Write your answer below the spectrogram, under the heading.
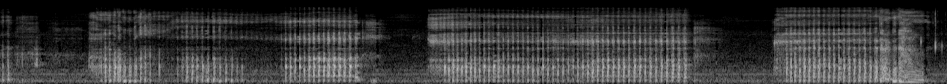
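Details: A Chihuahua growls in rough, pulsing, buzzy bursts, each lasting about a second, with short quiet gaps between them, repeated several times in a row.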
